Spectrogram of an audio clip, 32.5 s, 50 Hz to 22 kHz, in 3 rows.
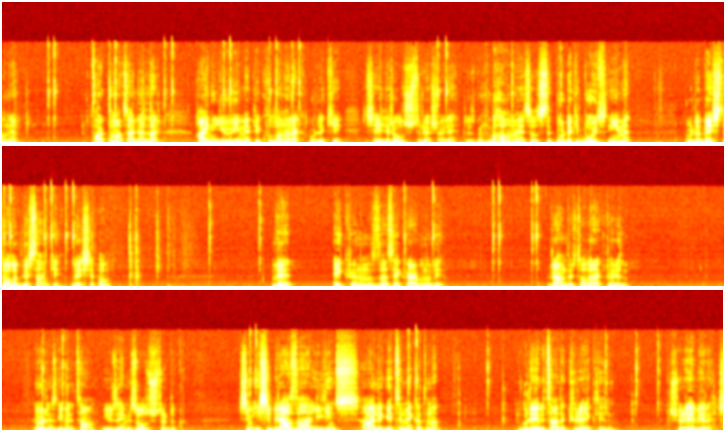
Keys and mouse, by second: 0.2 g, 1.7 click, 2.1 g, 2.9 g, 4.6 g, 10.9-14.0 drag, 14.2 middle click, 16.9-21.1 drag, 22.3-24.3 middle drag, 25.6-26.7 right drag, 26.7 click, 29.0-30.1 middle drag, 30.2 middle click, 30.4 middle click, 32.3 shift+a.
